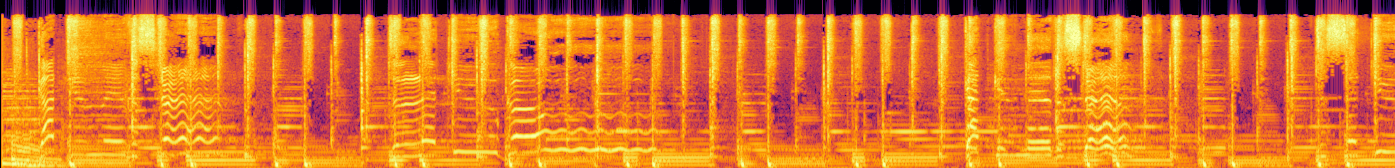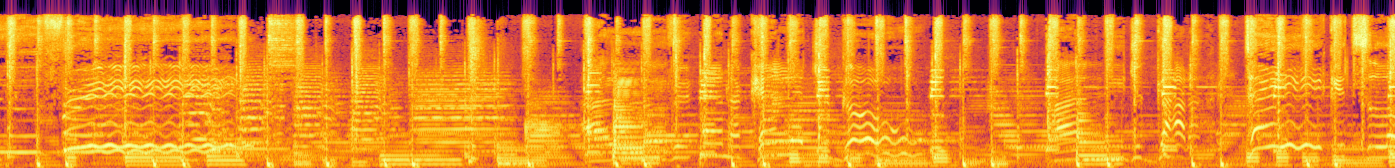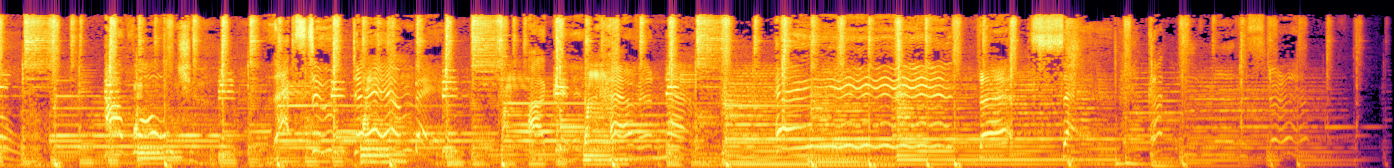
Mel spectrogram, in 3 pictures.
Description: FREE SOUL/RARE GROOVE
より都会的なグルーヴとメロウなテイストを増したサード・アルバム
